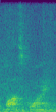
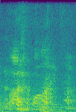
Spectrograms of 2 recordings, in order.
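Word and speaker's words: Boscawen: Well, my other aunt says, no, no, no, it's Bosquine.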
